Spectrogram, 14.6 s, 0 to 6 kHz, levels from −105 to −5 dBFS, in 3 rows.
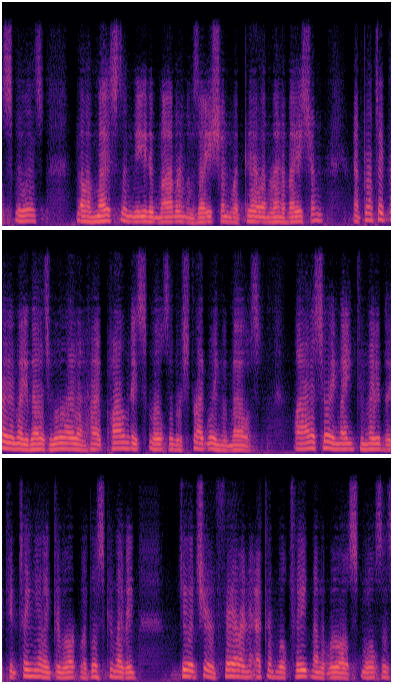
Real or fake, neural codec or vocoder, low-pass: fake; codec, 16 kHz, 0.5 kbps, FreqCodec, smaller model; 5.4 kHz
